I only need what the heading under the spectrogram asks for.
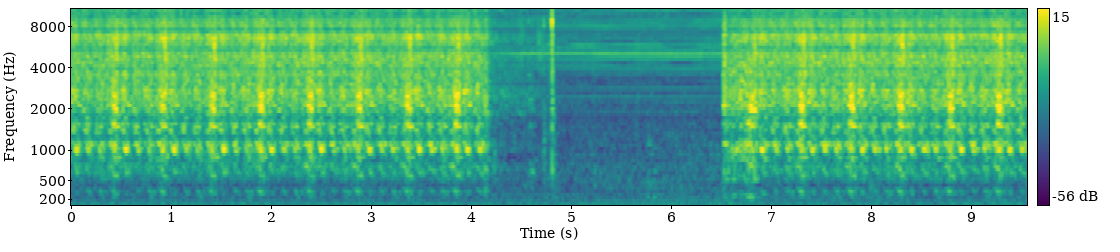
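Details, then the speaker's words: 1984 Pontiac Firebird cold start in snow, mechanical fuel pump priming through 20 ft of fuel hose: the starter churns steadily about four seconds, pauses, then cranks again without catching. Extended cranking before start. "So I have 20 foot of fuel hose, and it's a mechanical fuel pump. Oh! So I have to crank it a little bit and get it. So it's going to take a little bit of a while to get that primed up."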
